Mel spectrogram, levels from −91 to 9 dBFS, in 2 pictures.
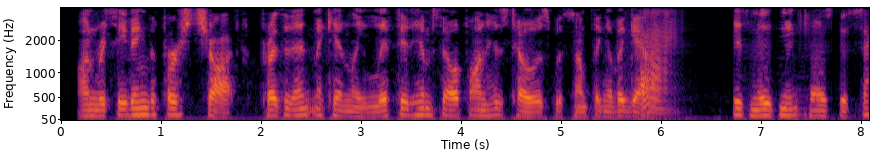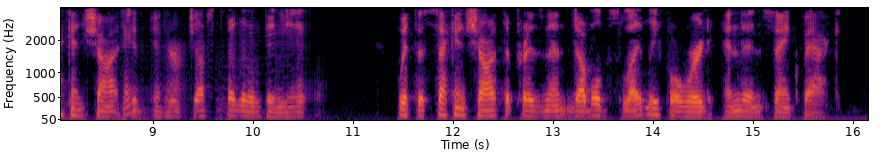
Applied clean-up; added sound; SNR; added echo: neural mask model DeepFilterNet 3.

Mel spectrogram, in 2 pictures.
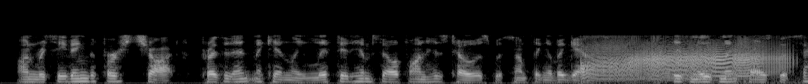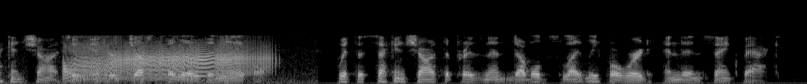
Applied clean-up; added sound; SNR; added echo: none; Fart; -2 dB; none.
